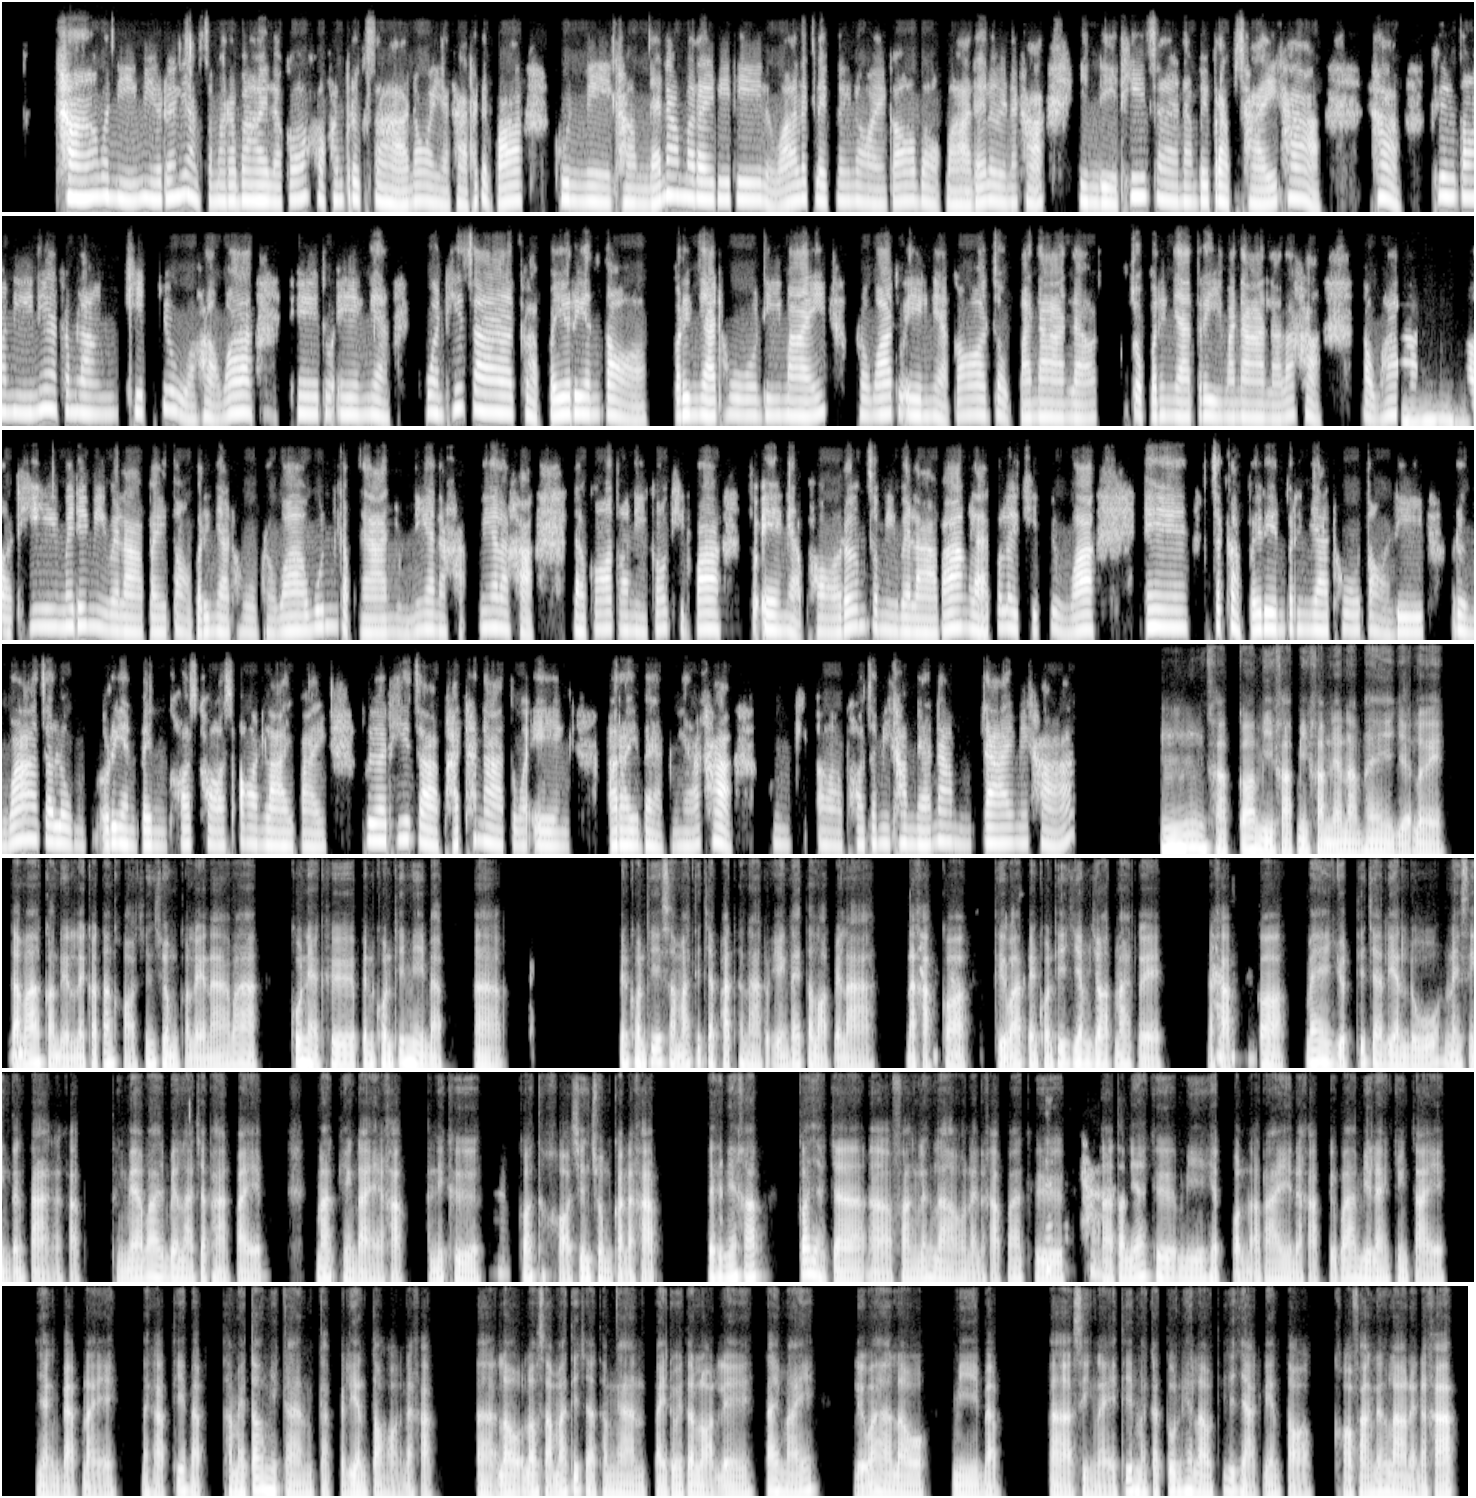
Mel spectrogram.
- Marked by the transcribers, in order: other background noise; unintelligible speech; "จูงใจ" said as "จืงใจ"
- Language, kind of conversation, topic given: Thai, advice, ฉันควรตัดสินใจกลับไปเรียนต่อหรือโฟกัสพัฒนาตัวเองดีกว่ากัน?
